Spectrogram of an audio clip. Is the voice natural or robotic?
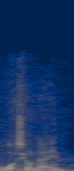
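natural. It is said in a normal human voice.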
